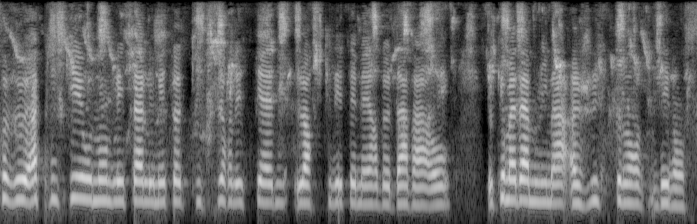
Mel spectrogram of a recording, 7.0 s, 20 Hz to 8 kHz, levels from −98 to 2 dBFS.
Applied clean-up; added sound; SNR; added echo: neural mask model Resemble Enhance denoiser.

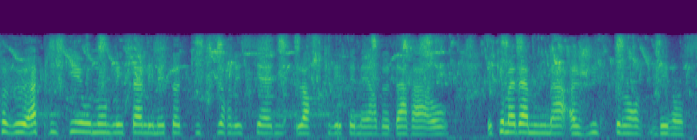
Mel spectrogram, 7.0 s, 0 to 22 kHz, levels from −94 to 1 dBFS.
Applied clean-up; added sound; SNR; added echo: none; Chirp, tweet; 5 dB; none.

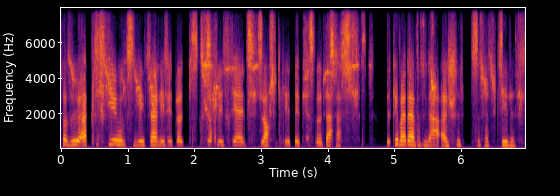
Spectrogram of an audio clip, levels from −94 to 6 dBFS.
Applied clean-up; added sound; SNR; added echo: neural diffusion model UNIVERSE++.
